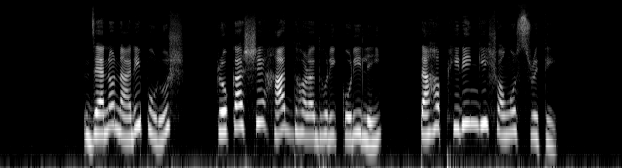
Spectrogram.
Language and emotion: Bengali, neutral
